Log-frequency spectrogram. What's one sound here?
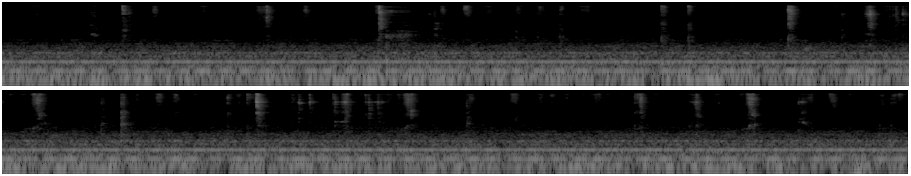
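Small tools click and tap softly.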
